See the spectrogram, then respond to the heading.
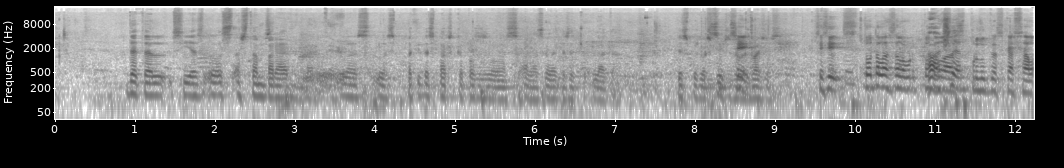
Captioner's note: non-english speech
